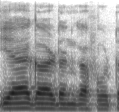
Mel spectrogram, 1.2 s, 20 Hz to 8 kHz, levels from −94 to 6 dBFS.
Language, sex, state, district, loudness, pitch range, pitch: Hindi, male, Uttar Pradesh, Shamli, -13 LUFS, 120-130 Hz, 125 Hz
